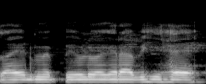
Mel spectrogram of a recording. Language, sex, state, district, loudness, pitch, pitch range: Hindi, male, Jharkhand, Deoghar, -13 LUFS, 115 Hz, 110-115 Hz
